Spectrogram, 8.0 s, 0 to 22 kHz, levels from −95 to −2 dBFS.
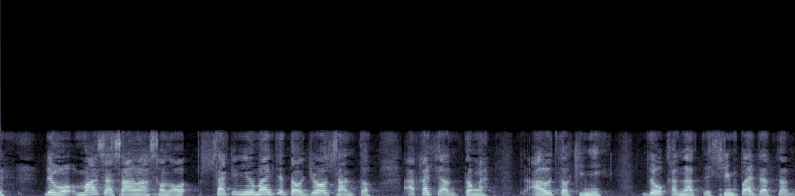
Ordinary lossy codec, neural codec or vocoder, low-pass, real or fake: none; vocoder, 44.1 kHz, 128 mel bands every 512 samples, BigVGAN v2; 7.2 kHz; fake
